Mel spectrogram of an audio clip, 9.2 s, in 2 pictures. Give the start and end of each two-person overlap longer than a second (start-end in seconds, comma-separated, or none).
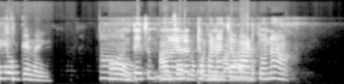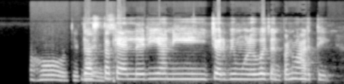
2.2-3.4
